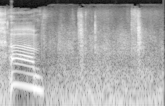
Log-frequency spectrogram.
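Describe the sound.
An explosion sound effect fired from a soundboard button during football picks talk: one short, loud burst with a falling whine in the first half second, then quieter, noisy background.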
